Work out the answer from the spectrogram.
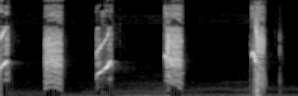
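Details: Black drongo mixing harsh grating notes with clear swooping whistles, five calls spaced roughly a second apart, the last one a sharp, loud broadband snap; nothing else audible.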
